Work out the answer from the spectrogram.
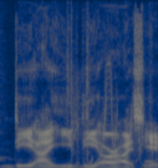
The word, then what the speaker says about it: Diedrich: How do you pronounce D-I-E-D-R-I-C-H?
